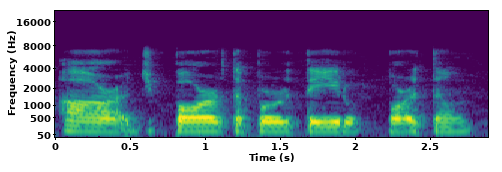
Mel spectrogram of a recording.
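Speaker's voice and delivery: "porta", "porteiro", "portão" said slowly with a strong curled R; slow demo of the caipira R; American R. Shown as a demonstration. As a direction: stretch the R in "porta" like a country speaker. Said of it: "R de caipira que caipira fala porta".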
